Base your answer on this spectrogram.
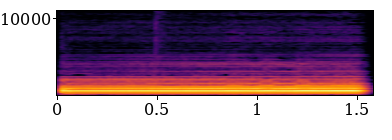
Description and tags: fagott classical wind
